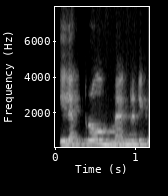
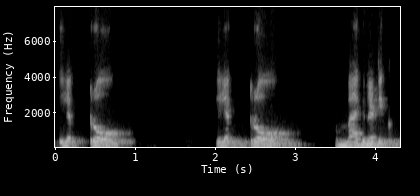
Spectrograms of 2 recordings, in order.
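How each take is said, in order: First: Said in the usual way. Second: electromagnetic drawn out very slowly, with a break; slow dictation. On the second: Real, not acted. Teacher writing the term for students, electromagnetic in slow dictation.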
